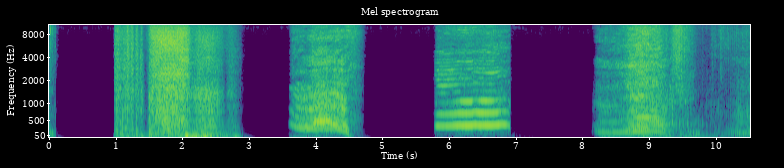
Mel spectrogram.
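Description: A bear gives four separate calls: a rough roar, a growl, then two drawn-out tonal moans.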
